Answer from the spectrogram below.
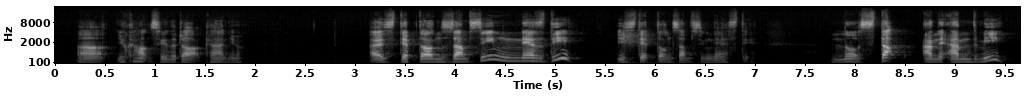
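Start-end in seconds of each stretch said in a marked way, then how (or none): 3.1-5.2 fake, put-on French accent. Performing a scene, the speaker plays a character meant to be fake French: fake French accent. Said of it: "That is how the French sound".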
